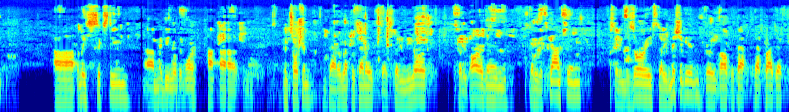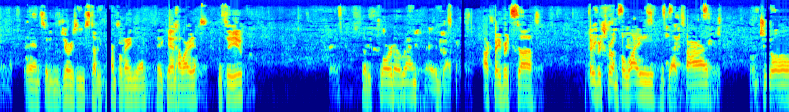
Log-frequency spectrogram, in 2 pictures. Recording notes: Our #intled #livechat comes to you from the Expo Hall at #NAFSA2023.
